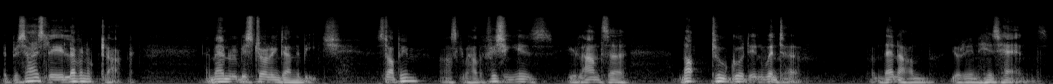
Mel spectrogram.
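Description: A man acts as an authoritative spymaster in a vintage radio drama. His voice sits fairly low, and he issues precise orders in a commanding way. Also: moderate pace, natural voice. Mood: brisk, authoritative. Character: crisp, authoritative spymaster briefing agents. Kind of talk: 1950s radio drama acting.

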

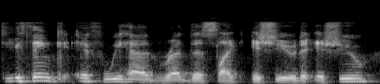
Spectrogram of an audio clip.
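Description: A man's voice: on the low side, animated, unhurried. A man chatting casually on a podcast review, phrasing his thoughts in hesitant pieces. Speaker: podcast panelist. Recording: dull, lo-fi audio.

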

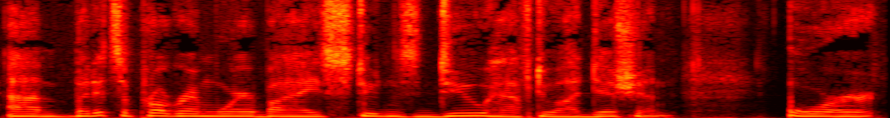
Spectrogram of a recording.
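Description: A middle-aged man with a slightly raspy voice, an interview guest from a school, talking with many hesitations and restarts. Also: fairly high pitch, moderate pace, mellow, no echo. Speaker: teacher at an arts-focused high school.

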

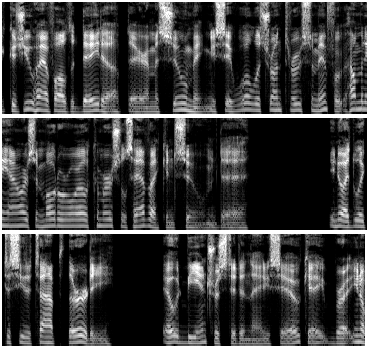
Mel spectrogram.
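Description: A man hosting a bedtime podcast in a meandering, halting monologue, with a gravelly voice and a lulling, soothing manner. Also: mid-range voice, fairly even intonation, no echo, studio quality. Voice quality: gravelly, creaky. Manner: rambling, halting, self-interrupting. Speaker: podcast host.

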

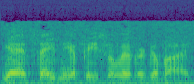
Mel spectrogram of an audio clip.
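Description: An actor playing a harried, earnest police officer in a 1950s radio drama, urgent, insistent and given to stammering. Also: male voice, medium pitch, big pitch swings, fairly quick, close to an everyday voice. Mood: subdued. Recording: muffled, hissy 1950s radio broadcast.

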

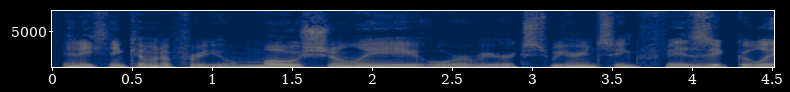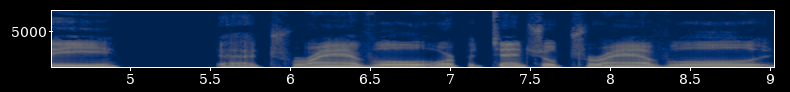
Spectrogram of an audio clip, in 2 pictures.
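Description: Creaky-voiced, meandering man lulling listeners. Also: mid-range voice, no room sound, clean studio sound. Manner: meandering, halting, self-interrupting; lulling, soothing. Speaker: podcast host. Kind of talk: rambling bedtime sleep podcast monologue.

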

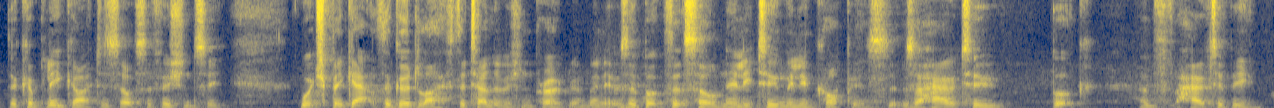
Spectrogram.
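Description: A man's voice: mid-range voice, a little hiss or hum. A man from Wales with no Welsh accent, an author talking casually in an interview, wry and digressive with hesitant restarts. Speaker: author guest.

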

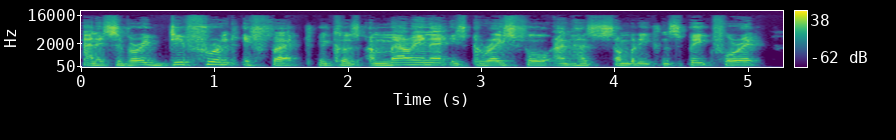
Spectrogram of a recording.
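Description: A man's voice: fairly high pitch, fairly even intonation, fast. A man speaking as an expert guest, explaining theatre history in an informal, anecdotal way. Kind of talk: conversational explanation in a history interview.

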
